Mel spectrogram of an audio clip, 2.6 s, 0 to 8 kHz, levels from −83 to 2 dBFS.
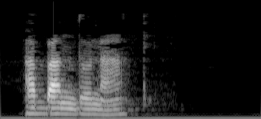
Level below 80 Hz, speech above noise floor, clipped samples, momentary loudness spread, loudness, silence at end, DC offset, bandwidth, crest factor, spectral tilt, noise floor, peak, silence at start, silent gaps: -68 dBFS; 57 dB; under 0.1%; 12 LU; -19 LUFS; 1.35 s; 0.6%; 5.8 kHz; 22 dB; -9.5 dB/octave; -76 dBFS; 0 dBFS; 0.25 s; none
